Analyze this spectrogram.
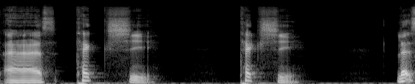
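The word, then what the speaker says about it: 택시: In Korean, this is pronounced as tei. Texi. Let's say that together. Repeat after me. Texi.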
